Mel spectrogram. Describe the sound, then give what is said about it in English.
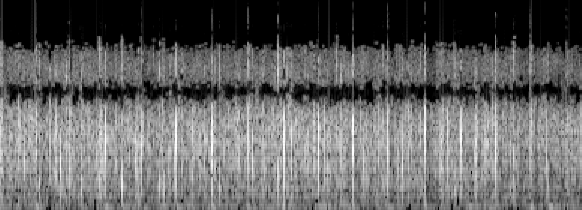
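A crowd applauds steadily, a dense wash of many hands clapping at once with sharper individual claps popping out, holding a fairly even loudness for the whole stretch with no voices. “You got to hold your applause.”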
